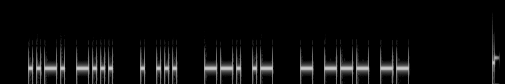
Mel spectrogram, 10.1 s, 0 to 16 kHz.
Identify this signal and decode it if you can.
Morse code, heard as a keyed tone, about 15 wpm, 700 Hz. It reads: FB ES GA TOM
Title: Common QSO Phrases Encore 15wpm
